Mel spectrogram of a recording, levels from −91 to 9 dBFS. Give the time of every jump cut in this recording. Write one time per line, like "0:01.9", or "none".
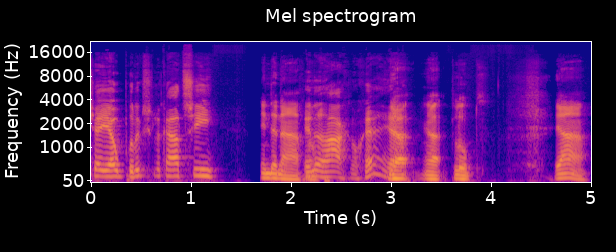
none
